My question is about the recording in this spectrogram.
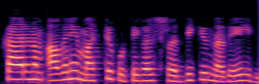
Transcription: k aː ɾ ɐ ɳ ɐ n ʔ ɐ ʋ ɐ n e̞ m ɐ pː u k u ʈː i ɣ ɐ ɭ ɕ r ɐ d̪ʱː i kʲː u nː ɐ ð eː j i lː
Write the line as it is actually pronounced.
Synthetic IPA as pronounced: k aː ɾ ɐ ɳ ɐ m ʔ ɐ ʋ ɐ n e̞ m ɐ tː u k u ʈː i ɣ ɐ ɭ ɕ r ɐ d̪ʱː i kʲː u nː ɐ ð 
